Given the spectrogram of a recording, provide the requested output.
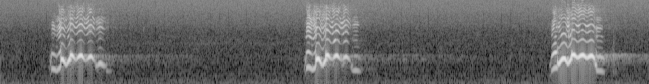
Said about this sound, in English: Let's go first with this initial tremolo call of the common loon.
